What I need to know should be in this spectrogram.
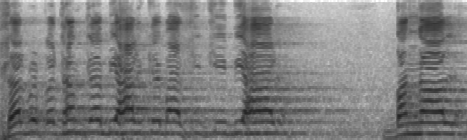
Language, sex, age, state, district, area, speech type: Maithili, male, 60+, Bihar, Supaul, rural, spontaneous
